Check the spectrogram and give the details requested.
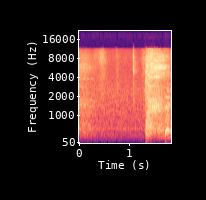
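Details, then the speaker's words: Adult woman recovering from the flu: a single sudden cough burst rising out of quiet room noise; cough. "cough it up honey cough it up don't worry about it cough it up get it out"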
